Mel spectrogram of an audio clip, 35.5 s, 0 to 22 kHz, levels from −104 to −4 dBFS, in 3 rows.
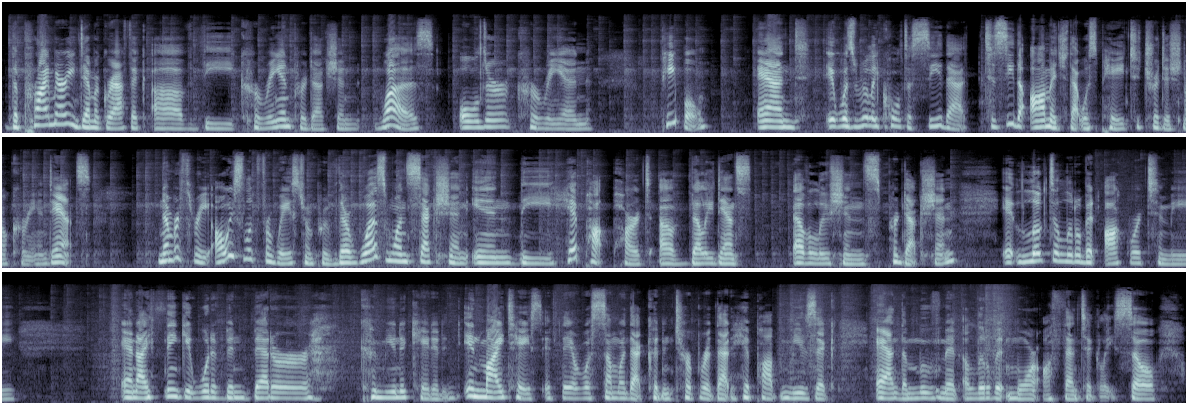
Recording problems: household noises; faint; throughout; 25 dB below the speech

